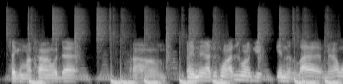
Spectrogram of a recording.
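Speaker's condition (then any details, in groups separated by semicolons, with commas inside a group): No condition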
